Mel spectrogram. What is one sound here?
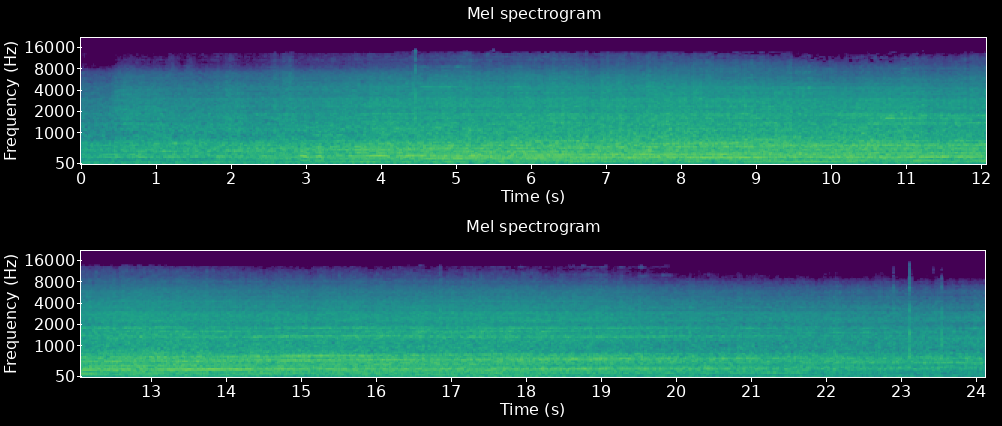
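A diesel locomotive engine drones loudly as it pulls in close by and then pulls away.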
